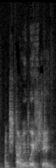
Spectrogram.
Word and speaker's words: Weinstein: bien sûr, il y a le le déjà condamné Weinstein, comment on prononce Harvey Weinstein, pardon, Weinstein,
